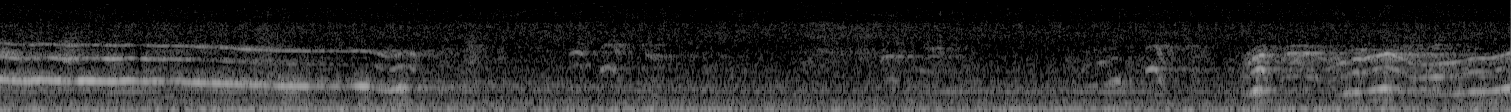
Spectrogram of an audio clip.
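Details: Coyotes calling in a field, a long wavering howl sliding slowly downward, followed by a chorus of shorter high yips and rising wails over steady low background rumble.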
